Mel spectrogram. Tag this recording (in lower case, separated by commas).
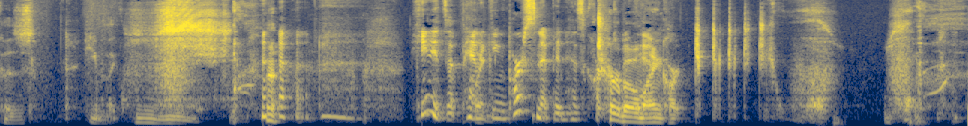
inside a small room, speech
